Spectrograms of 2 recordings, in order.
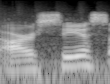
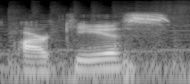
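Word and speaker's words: Arceus: You pronounce it Arus. I think that was the first like official pronunciation, but then cuz in like uh wasn't it Pokemon Battle Revolution, they pronounced it Arus, but then after that they started pronouncing it Archus, and now everyone's just confused about everything.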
